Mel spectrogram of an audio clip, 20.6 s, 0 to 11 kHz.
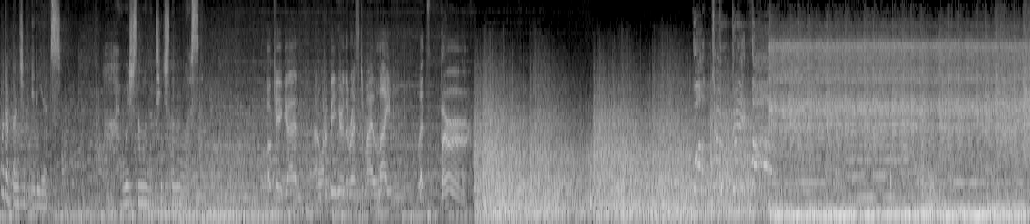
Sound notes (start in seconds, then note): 2.1 scoffs; 9.6 thunder rumbling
